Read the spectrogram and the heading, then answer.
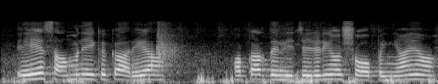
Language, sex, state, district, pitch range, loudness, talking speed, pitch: Punjabi, female, Punjab, Kapurthala, 210-230 Hz, -14 LUFS, 190 wpm, 220 Hz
